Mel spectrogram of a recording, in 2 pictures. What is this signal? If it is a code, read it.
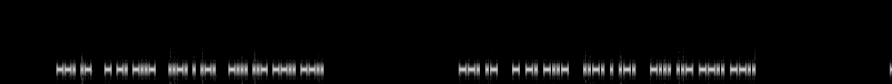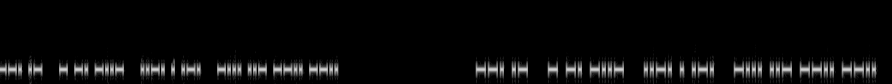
Morse code, heard as a keyed tone, about 49 wpm, 700 Hz. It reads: GA TNX FER BUZZ GA TNX FER BUZZ GA TNX FER BUZZ GA TNX FER BUZZ
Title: Speed-Racing Common QSO Phrases - 40wpm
